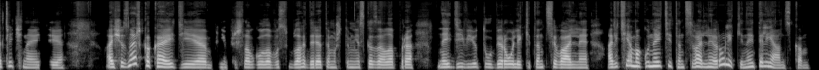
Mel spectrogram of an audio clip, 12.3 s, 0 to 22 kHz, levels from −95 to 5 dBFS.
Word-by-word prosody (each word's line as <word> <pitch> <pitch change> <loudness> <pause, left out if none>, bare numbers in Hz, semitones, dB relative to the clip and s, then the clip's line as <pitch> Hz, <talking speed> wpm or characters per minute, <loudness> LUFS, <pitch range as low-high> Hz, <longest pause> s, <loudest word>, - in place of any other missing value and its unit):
отличная 175 -7 -5
идея. 150 -2 -4 0.6
А - - +4
еще 195 +5 +3
знаешь, 330 - +3
какая 205 -7 +5
идея 170 0 +1 0.2
мне 170 - -10
пришла 170 -1 -3
в 165 - -8
голову 165 0 -1
с - - -14
благодаря 165 -1 +1
тому, 165 0 -7
что - - -14
ты 170 - -9
мне 170 0 -5
сказала 160 -2 +1
про: 160 -1 0 0.4
"Найди 180 +1 -1
в - - -12
"Ютубе" 180 -1 -2
ролики 175 -2 +1
танцевальные". 160 -3 +1 0.3
А 170 +2 +3
ведь 195 +1 -6
я 265 - +3
могу 230 -1 +3
найти 235 0 +4
танцевальные 185 +1 0
ролики 285 - 0
на 190 +5 0
итальянском. 150 - -3
175 Hz, 160 wpm, -23 LUFS, 165-190 Hz, 0.6 s, какая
